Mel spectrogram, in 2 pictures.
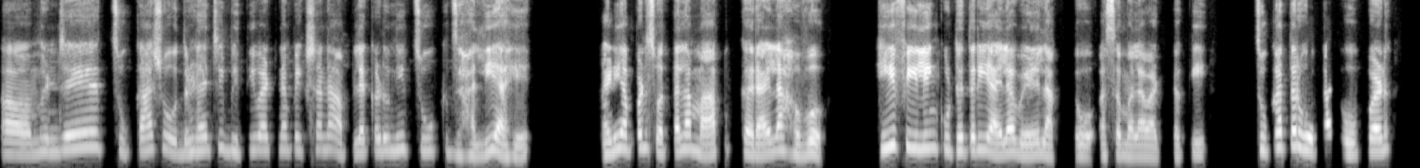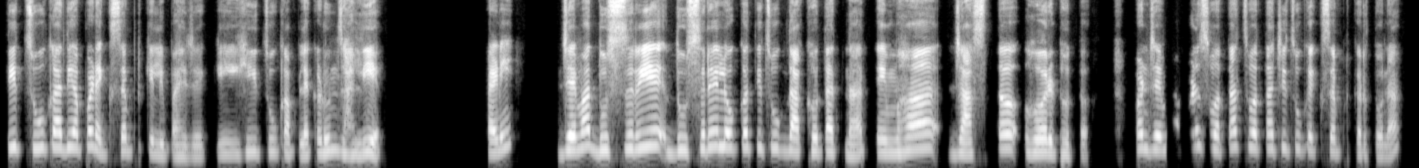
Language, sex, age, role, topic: Marathi, female, 30-34, guest, शिकताना चुका झाल्या तर तुम्ही त्या कशा हाताळता?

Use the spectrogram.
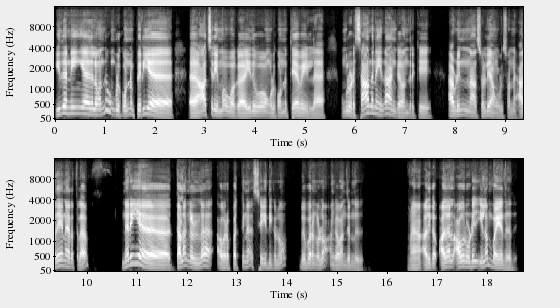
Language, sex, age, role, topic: Tamil, male, 40-44, guest, உங்கள் பெயரை கூகுளில் தேடும்போது தேடல் முடிவுகளில் எந்த தகவல்கள் முதலில் தோன்ற வேண்டும்?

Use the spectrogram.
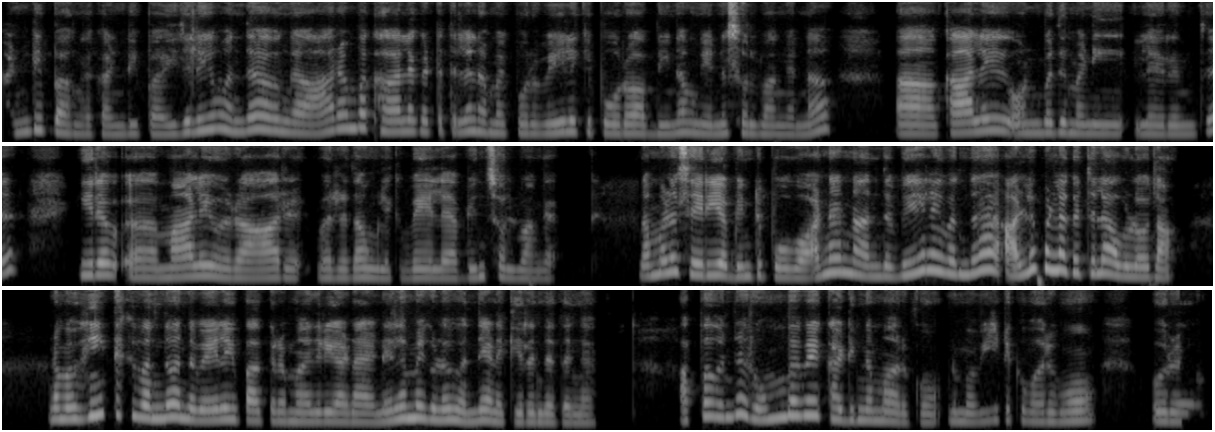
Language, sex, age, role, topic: Tamil, female, 20-24, guest, வேலை-குடும்ப சமநிலையை நீங்கள் எப்படிப் பேணுகிறீர்கள்?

